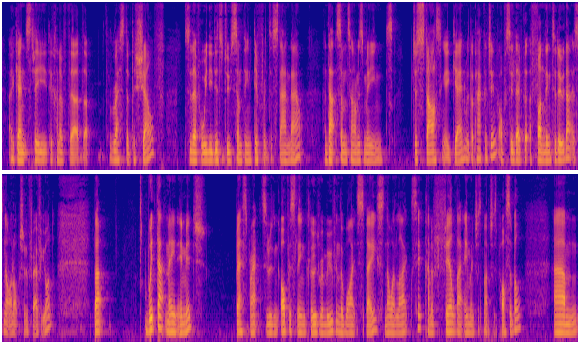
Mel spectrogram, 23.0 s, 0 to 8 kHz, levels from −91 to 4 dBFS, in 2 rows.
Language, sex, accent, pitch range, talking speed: English, male, British, 110-125 Hz, 195 wpm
